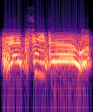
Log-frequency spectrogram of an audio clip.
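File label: enemy detected, Czech, mood med; War Thunder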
